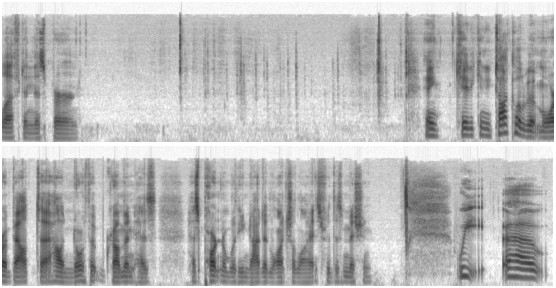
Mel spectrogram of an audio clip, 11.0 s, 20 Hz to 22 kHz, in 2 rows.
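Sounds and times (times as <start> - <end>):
faint irregular clicks: 0.8 - 4.2.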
